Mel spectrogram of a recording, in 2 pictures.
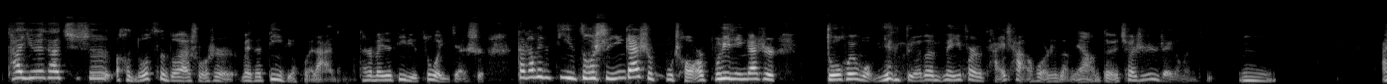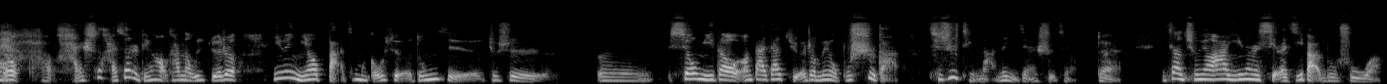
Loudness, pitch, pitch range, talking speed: -24 LUFS, 225 Hz, 200-265 Hz, 315 characters per minute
